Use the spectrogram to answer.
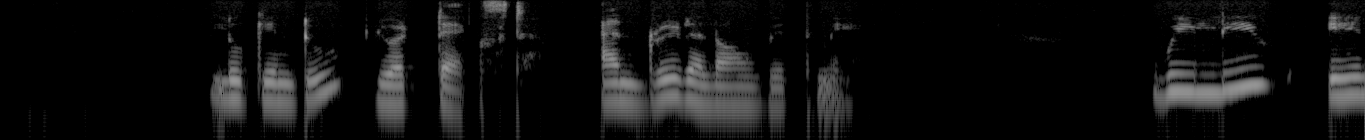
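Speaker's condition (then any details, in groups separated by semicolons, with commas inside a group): No condition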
